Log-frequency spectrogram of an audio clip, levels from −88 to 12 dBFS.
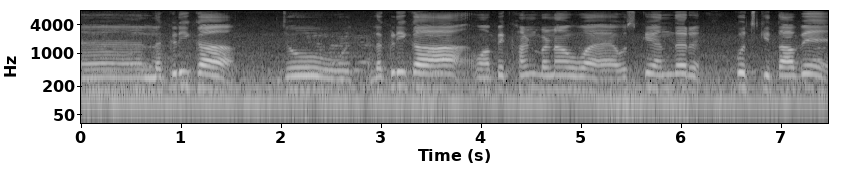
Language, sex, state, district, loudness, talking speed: Hindi, male, Rajasthan, Bikaner, -19 LUFS, 130 wpm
